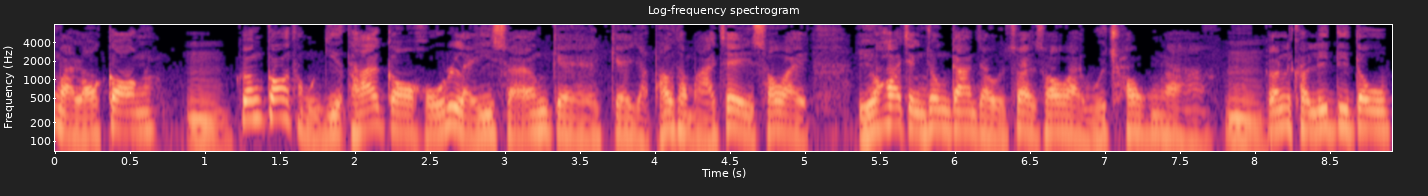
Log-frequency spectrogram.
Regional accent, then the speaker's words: China; 但你中國人屋包圍緊花園咧，其實係反映咗某啲我哋中國人嘅一種人民性喺度。

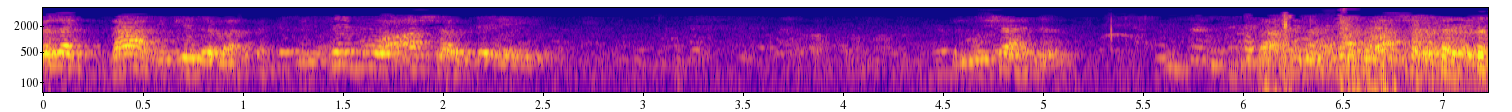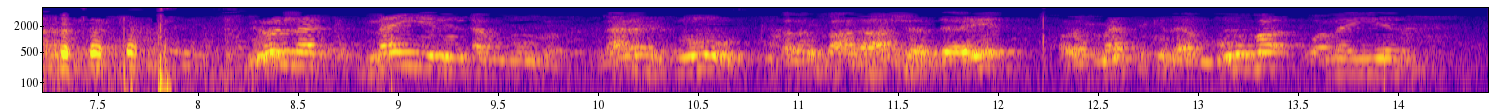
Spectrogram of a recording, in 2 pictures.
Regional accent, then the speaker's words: Egypt; إحنا عندنا في مصر يعني بيسألوه السؤال ده

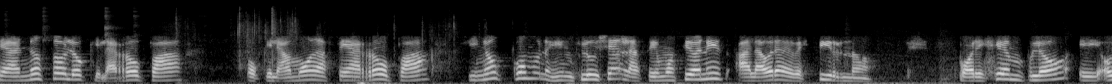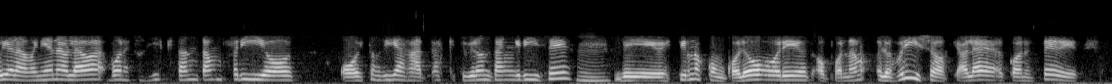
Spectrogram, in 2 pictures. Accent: Intendente Alvear, La Pampa, Argentina; a mi pueblo, que yo soy de Intendente Alvear

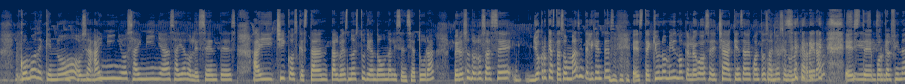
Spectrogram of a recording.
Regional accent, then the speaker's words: Mexico; que son nuestro patrimonio como mexicanos.

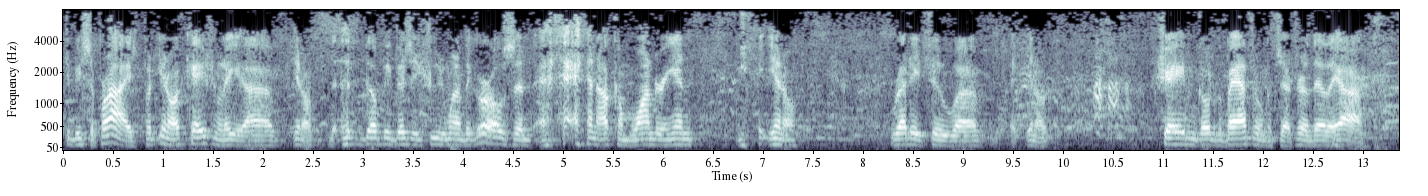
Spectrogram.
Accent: Chicago, Illinois, United States; we had a wonderful couple of days in Chicago, my hometown where I grew up, and went back and visited my old neighborhood, my old schools

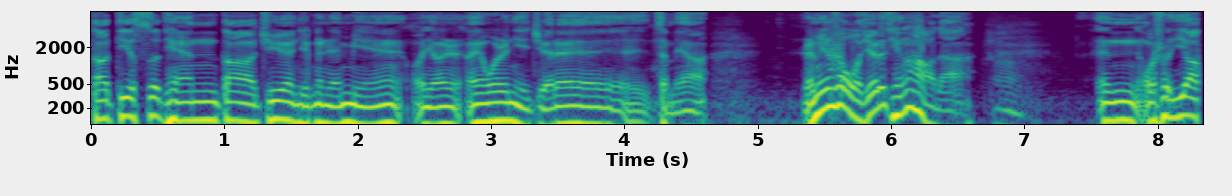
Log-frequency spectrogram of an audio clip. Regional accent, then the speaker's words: Anqing, Anhui, China; 我在我的故乡安庆，因为我很长时间不回北京了

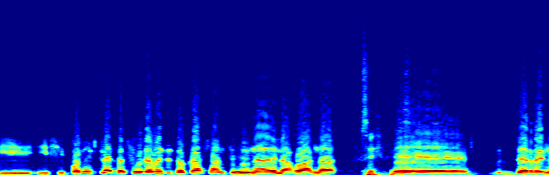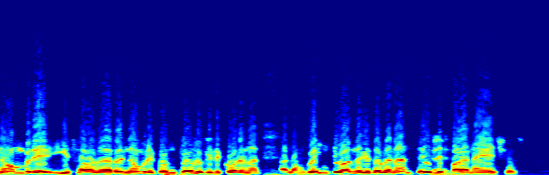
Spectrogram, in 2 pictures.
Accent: Colón, Buenos Aires Province, Argentina; Nosotros somos de Colón, provincia de Buenos Aires, muy cerquita de Rosario.

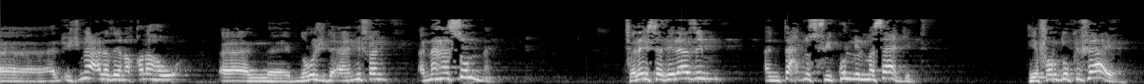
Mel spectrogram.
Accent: Egypt; وحدث في عندنا في مصر في بداية التسعينات

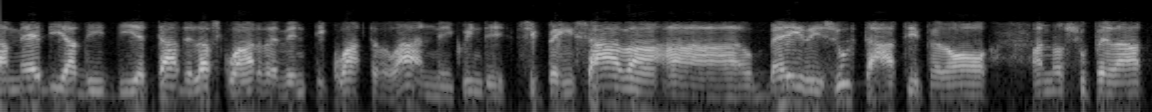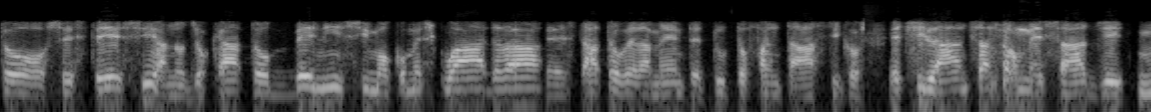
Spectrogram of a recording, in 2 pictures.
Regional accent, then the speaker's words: Udine, Friuli-Venezia Giulia, Italy; io chiaramente sono di Udine, orgoglioso di esserlo

